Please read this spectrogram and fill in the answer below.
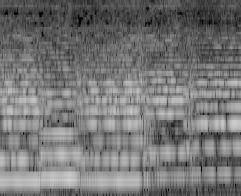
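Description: Cello played on the A string with a pronounced figure-eight bow stroke, the motion used on the higher strings for a big sound. It plays a short phrase of sustained notes that step up and down by small intervals.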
